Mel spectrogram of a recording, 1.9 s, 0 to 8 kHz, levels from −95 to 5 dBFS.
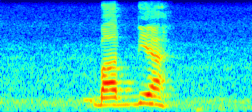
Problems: constant background noise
